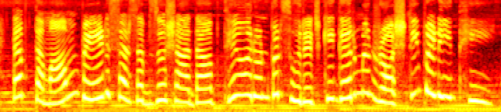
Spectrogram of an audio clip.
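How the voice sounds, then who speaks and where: A woman's voice: extremely high pitch, expressive, fairly bright tone, faint music behind, voice pushed up. A woman voicing a tiny, tender, sweet-natured girl in a children's fairy tale cartoon, speaking earnestly. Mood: tender, sad.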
